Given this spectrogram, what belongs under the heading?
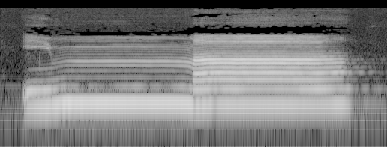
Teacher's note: الف سے پہلے زبر ہے، حروف مدہ ہے، اس لیے ایک الف کے برابر کھینچ کر پڑھا گیا ہے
